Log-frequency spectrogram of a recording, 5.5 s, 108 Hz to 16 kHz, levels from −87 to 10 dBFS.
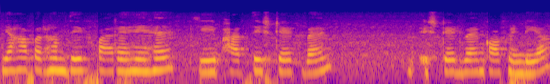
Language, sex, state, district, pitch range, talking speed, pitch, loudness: Hindi, female, Bihar, Vaishali, 225-245 Hz, 175 wpm, 235 Hz, -13 LUFS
